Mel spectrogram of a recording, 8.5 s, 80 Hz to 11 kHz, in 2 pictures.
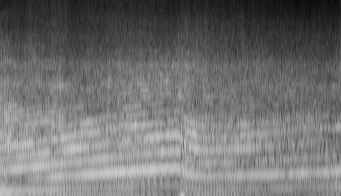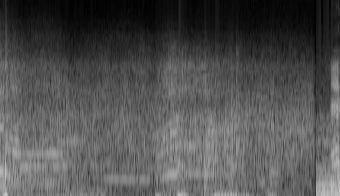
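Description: Ferrari 458 Spider engine accelerating, loud and close, its high-revving wail climbing through the gears with sharp pitch drops at each shift.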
